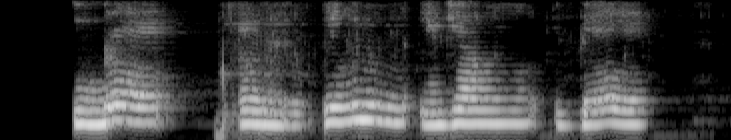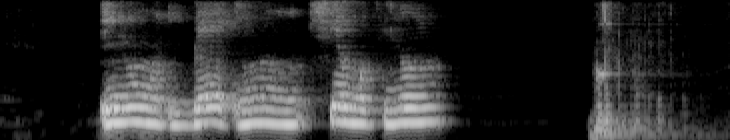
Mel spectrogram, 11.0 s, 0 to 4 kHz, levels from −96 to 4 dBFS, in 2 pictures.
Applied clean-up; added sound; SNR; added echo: neural mask model DeepFilterNet 3.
